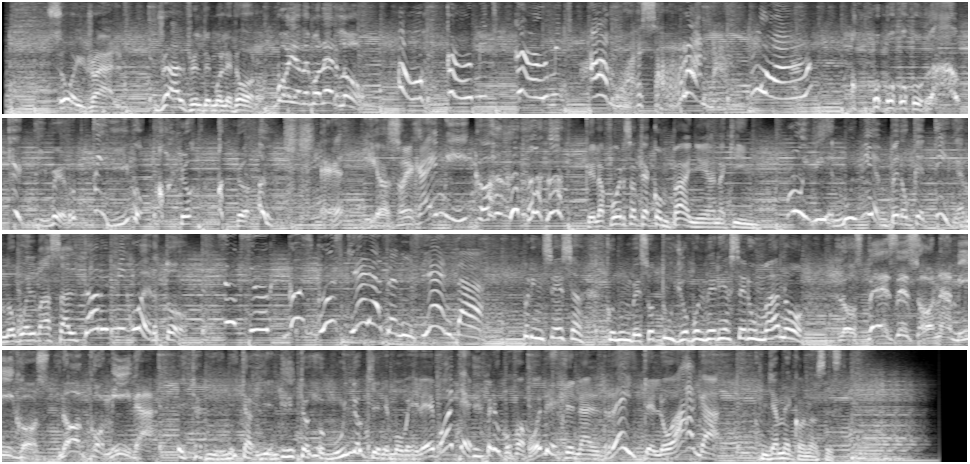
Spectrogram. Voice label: spanish mexican animation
